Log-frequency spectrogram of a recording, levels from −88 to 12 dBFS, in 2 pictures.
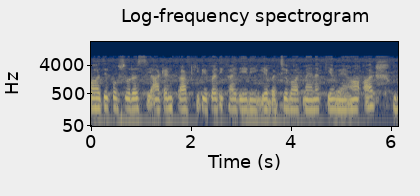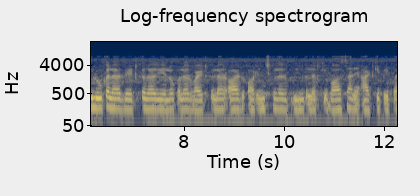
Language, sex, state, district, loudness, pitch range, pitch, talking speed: Hindi, female, Bihar, Lakhisarai, -18 LUFS, 165-180 Hz, 170 Hz, 195 wpm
